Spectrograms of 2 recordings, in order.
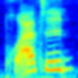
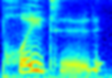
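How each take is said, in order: First: The first vowel is a short 'a' sound. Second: The first vowel is a long 'ay' sound. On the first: The speaker calls it wrong. "She said it as platted" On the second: The speaker calls it right. "the word was plated"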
